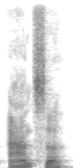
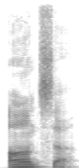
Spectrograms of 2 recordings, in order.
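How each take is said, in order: First: The vowel is a flat, front a sound. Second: The vowel is a long, broad ah sound.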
